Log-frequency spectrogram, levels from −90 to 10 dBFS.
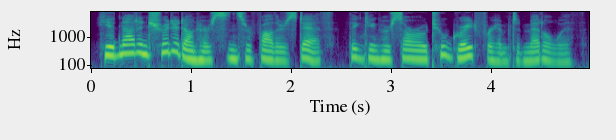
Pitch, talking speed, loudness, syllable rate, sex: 180 Hz, 240 wpm, -19 LUFS, 5.7 syllables/s, female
